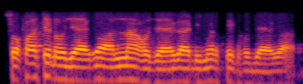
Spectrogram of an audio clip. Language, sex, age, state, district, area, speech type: Urdu, male, 18-30, Bihar, Araria, rural, conversation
